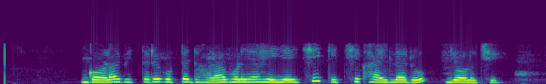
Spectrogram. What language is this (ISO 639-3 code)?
ori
